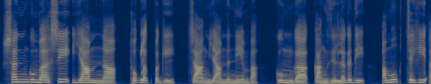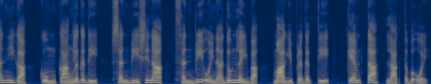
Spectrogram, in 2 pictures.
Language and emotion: Manipuri, neutral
